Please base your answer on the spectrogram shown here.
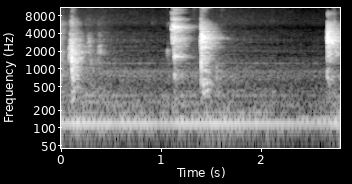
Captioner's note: kisses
